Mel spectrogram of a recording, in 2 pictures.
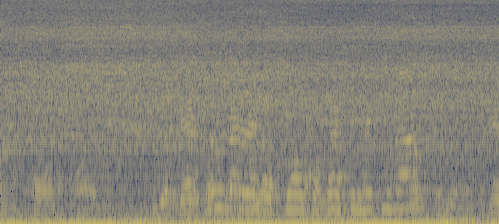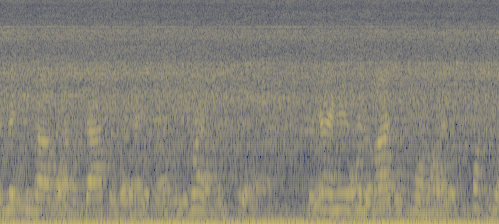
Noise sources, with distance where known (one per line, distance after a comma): person or small group talking, near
